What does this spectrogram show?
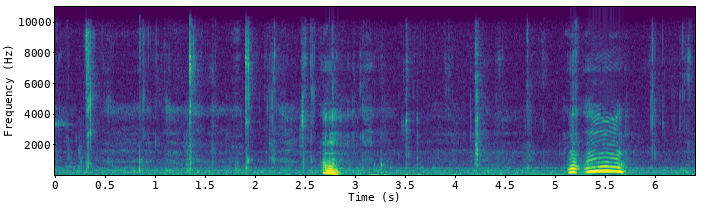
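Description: Close-up wet chewing and finger-licking: a run of small mouth clicks and smacks, with a short falling "mm" about three seconds in and a louder rising-then-falling hummed "mmm" of enjoyment near the end.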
